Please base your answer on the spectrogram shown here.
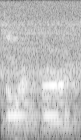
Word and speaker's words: Thornburgh: That H is silent on it. Okay. This is February 23rd, 1988. Yeah. My name is Joe Todd, and this is an interview with Mr. Thornburgh in Fort Towson, Oklahoma.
